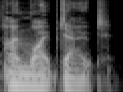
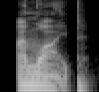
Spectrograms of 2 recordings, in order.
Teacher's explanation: Drop the D sound at the end of wiped if the next word starts with a consonant.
